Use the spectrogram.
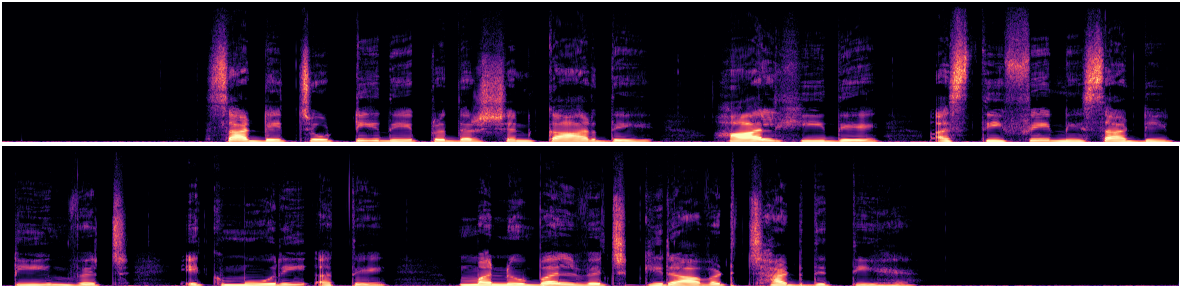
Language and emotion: Punjabi, sad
